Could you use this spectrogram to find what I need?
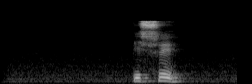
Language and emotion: Russian, neutral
